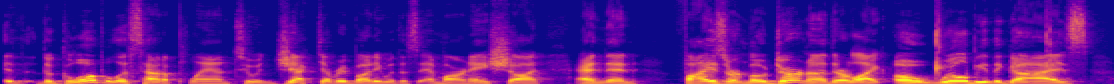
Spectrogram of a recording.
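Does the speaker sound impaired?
No.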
